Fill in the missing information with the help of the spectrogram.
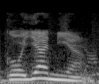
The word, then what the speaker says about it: Goiânia: a Goiânia o Goyanía. ¿Cómo se dice? – Goyania.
